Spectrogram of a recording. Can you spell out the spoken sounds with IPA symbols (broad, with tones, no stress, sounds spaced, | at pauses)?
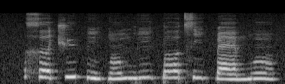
x ʌ˦˨ t͡ʃ y˦˥ p ĩ˨˩ k͡p õ˩˥ m b ĩ˧˥˧ k͡p ɔ˦˥ t͡s i˦˨ k͡p æ˨˩ m b õ˦˨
